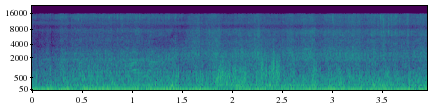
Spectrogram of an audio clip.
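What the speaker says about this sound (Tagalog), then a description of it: "Dito pala pinapagana natin yung pangalawang makina para mapagtas natin ng mabilis yung ating patutunguhan." Passenger boat at sea running its second engine, a dense roaring engine rumble mixed with wind buffeting and splashing water, steady and loud throughout.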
